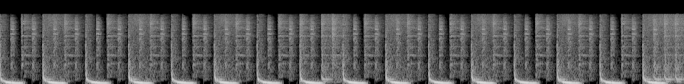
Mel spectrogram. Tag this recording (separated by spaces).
140 beat bmp techno trance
